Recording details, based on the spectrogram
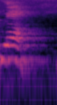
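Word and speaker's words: walk: दिलं तर मग हे वॉक वॉक शब्द दिलतो टॉक वॉक मग याचा मग याच्यामध्ये सुद्धा एल चा उच्चार आलेला नाही वाचताना काय वाचलं पण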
